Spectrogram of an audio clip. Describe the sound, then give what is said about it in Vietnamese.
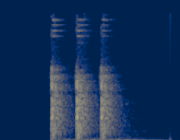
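Three quick, evenly spaced knocks on a room door at night, hollow and resonant with a low ringing tail after the last knock, and no voices. “Tiếng gõ cửa khẽ khàng trong bóng đêm trở nên vang vọng.”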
